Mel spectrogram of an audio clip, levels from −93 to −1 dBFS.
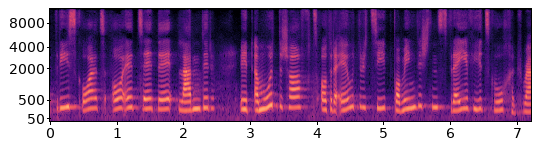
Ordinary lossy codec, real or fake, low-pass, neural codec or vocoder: none; fake; none; codec, 24 kHz, 0.9 kbps, WavTokenizer, large speech release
